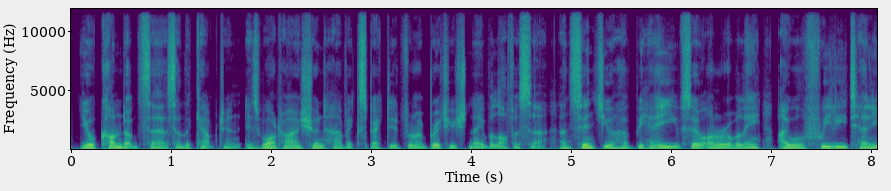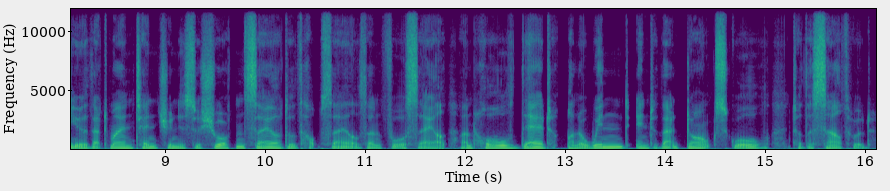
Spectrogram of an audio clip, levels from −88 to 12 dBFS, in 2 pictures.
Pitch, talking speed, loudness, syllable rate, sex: 115 Hz, 200 wpm, -20 LUFS, 5.1 syllables/s, male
